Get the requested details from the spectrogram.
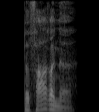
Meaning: inflection of befahren: 1. strong/mixed nominative/accusative feminine singular 2. strong nominative/accusative plural 3. weak nominative all-gender singular
- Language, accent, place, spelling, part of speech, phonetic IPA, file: German, Germany, Berlin, befahrene, adjective, [bəˈfaːʁənə], De-befahrene.ogg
